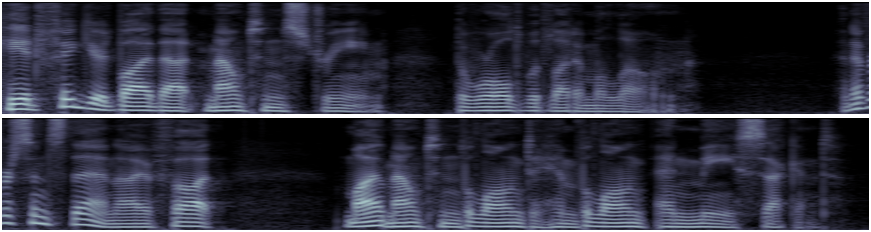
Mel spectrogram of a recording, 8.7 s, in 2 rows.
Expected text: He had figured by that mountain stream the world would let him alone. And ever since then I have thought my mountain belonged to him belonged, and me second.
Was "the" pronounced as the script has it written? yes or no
yes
